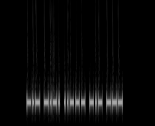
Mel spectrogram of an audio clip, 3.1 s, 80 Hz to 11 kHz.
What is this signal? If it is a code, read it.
Morse code, heard as a keyed tone, about 44 wpm, 700 Hz. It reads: KC2KO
